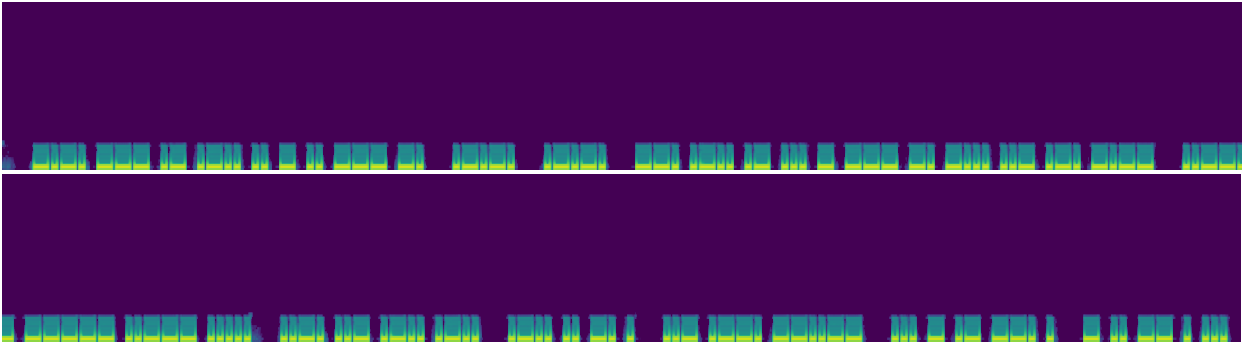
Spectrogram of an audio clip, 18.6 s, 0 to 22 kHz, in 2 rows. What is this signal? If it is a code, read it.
Morse code, heard as a keyed tone, about 36 wpm, 550 Hz. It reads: COALITION <AR> <AR> GLASTONBURY 2025 FULL LINE UP, STAGE TIMES
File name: podcast / News headlines-1x-35x35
